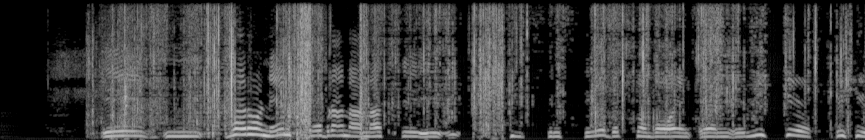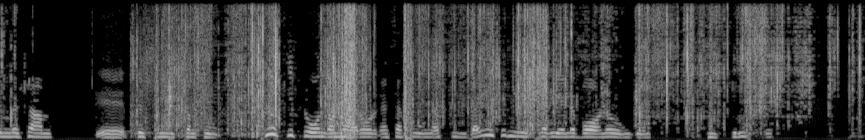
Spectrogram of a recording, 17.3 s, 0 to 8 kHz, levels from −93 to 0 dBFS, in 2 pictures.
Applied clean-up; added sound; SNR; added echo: classical method spectral subtraction.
